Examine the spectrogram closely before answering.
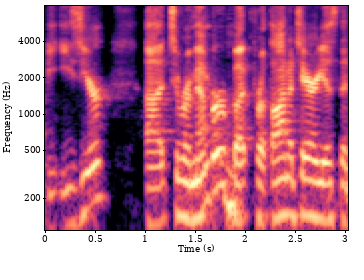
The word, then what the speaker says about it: prothonotary: What is a prothonotary? How do you even say that word? Prothonotary is how I have always learned it, Katie. But I think another pronunciation for that is actually prothonotary, and if you break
